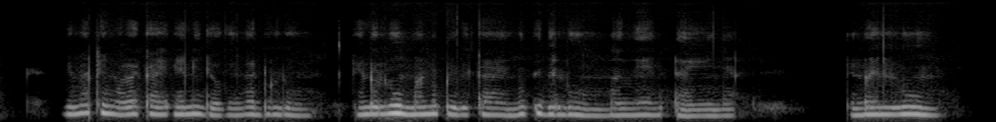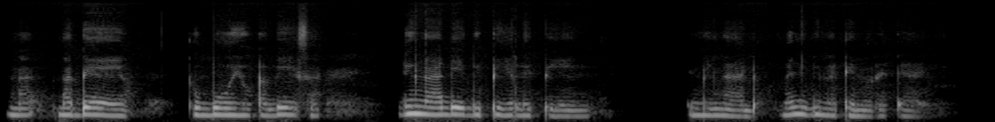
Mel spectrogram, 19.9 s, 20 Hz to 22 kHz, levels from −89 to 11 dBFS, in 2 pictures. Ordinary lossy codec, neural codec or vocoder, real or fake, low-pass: none; codec, 44.1 kHz, 2.6 kbps, SNAC; fake; none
